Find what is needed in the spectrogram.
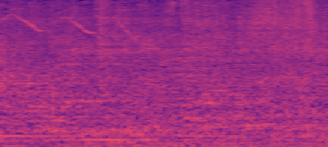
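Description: Birds calling, with a few short high falling chirps near the start, over a low background of music and voices.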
